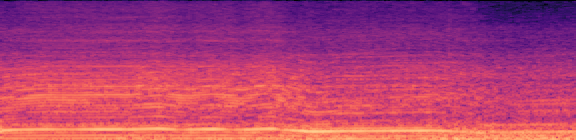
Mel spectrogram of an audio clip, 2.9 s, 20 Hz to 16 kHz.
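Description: Lexmoto LXR380 motorcycle engine revving with the clutch pulled in, a steady close droning note that rises and dips slightly in pitch, loud and continuous with no talking.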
